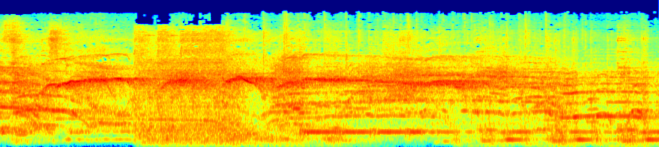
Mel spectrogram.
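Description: Loud music for a hip-hop dance routine: sustained tones and sweeping glides, with a heavy bass coming in about two seconds in.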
